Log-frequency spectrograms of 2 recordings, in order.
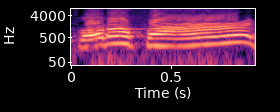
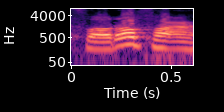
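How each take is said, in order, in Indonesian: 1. Satu vokal dalam kata itu dibaca panjang. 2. Semua vokal dalam kata itu dibaca pendek. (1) "dipanjang sikit bunyi a tu" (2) "Tapi yang betulnya"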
